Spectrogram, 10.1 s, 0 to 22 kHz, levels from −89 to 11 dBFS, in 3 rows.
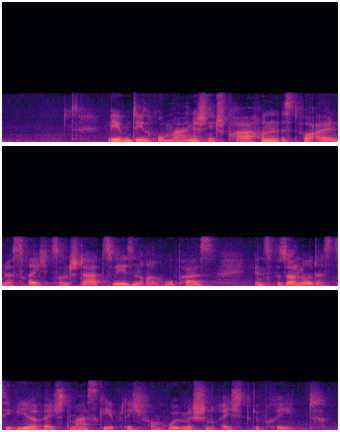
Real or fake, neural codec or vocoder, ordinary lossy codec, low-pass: fake; codec, 16 kHz, 2 kbps, X-Codec, HuBERT features, trained on LibriSpeech; none; none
